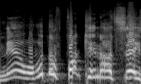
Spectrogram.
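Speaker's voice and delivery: high-pitched exasperated protest. Retold or imitated. Client fed up with publicist's warnings, exasperated. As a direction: throw up a frustrated question, pitched high.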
